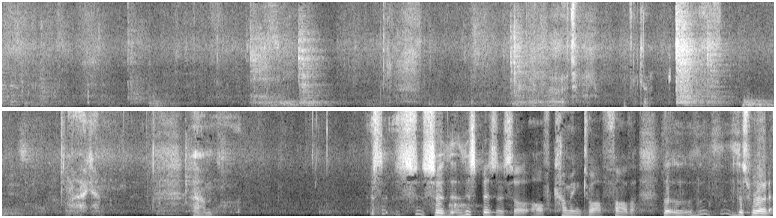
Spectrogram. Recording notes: held at Highfield Church Southampton, Sunday 23rd July 2017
